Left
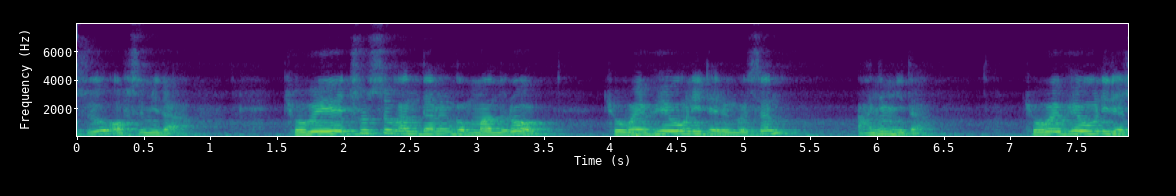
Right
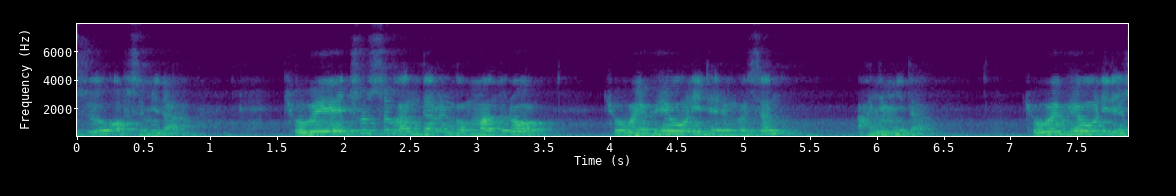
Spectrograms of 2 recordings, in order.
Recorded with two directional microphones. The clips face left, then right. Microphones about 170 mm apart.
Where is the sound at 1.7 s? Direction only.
35° left (ahead or behind).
